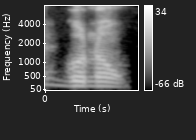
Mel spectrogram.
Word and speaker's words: GNU: is the company name pronounce it as the gunu gnu pronounce this as gunu gunu companies C compiler like this in the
